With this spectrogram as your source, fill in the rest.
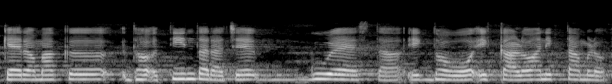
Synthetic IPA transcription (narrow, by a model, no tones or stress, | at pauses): kɛɾəmakd̪ʱɔt̪iːnt̪ʰəɾat͡ɕeɡuɭɛast̪aekd̪ʱɔʋɔekːaɭɔaniek̚t̪ãmɭɔ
